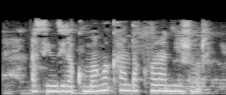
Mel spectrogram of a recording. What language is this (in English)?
Kinyarwanda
